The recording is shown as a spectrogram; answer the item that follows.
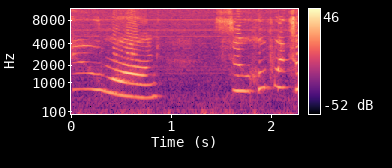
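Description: A single long meow, falling in pitch over almost a second, followed near the end by shorter high-pitched vocal sounds.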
